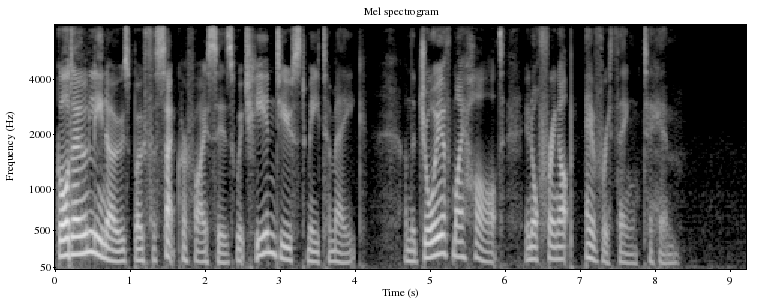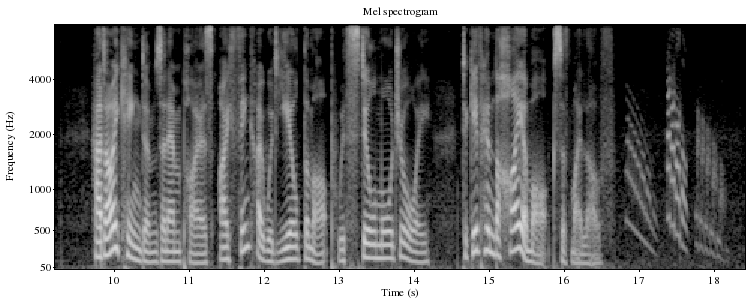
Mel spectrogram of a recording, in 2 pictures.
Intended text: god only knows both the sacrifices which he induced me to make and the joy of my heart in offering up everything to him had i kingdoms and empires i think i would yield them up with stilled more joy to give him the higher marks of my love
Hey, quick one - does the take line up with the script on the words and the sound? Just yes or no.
no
